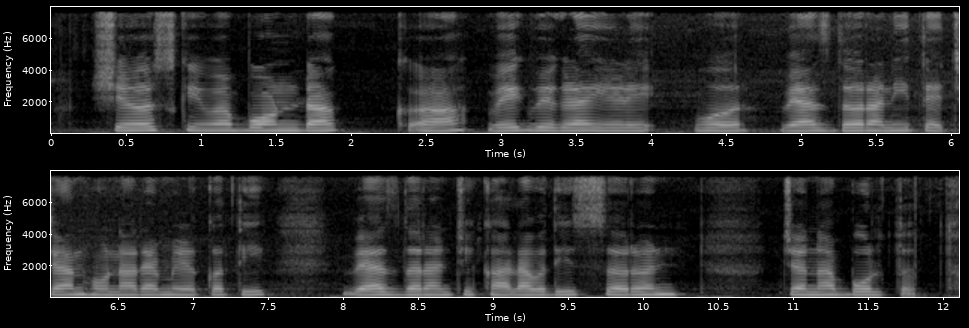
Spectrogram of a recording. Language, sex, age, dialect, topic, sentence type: Marathi, female, 25-30, Southern Konkan, banking, statement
